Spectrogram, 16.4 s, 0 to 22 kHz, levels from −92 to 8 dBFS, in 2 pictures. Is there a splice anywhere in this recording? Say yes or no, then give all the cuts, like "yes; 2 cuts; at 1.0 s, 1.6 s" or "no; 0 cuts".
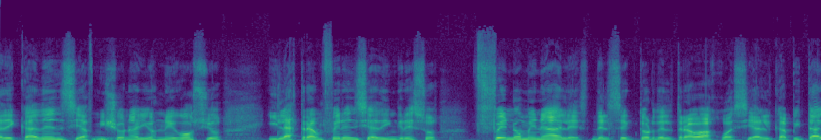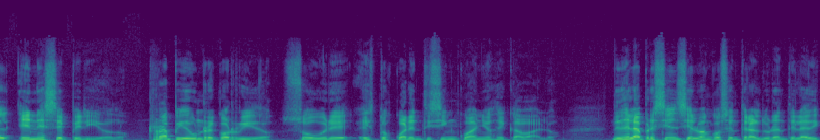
yes; 1 cut; at 0.9 s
